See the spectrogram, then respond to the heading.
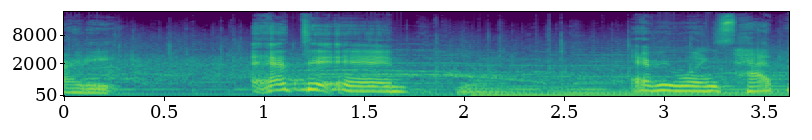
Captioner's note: audience cheering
